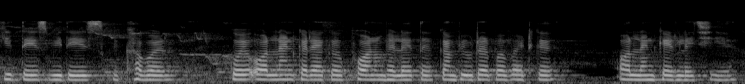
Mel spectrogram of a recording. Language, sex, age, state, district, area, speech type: Maithili, female, 18-30, Bihar, Begusarai, rural, spontaneous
